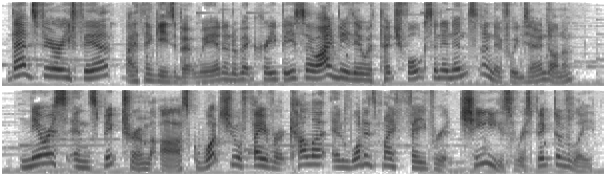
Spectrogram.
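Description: Young male video creator, New Zealand accent, friendly and chatty, animated delivery, light music bed. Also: high voice, normal speed. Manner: friendly, chatty, stumbles over names. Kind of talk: scripted voice-over answering viewer questions. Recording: faint background music under voice-over.

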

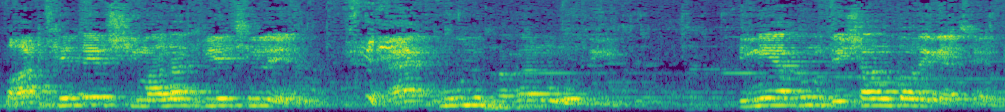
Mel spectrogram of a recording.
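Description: A man's voice: high-pitched, a little slow. Guy reciting a poem, really echoey and a bit off mic. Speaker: recitation performer. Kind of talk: dramatic poetry recitation. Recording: very echoey, distant, music behind. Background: music.

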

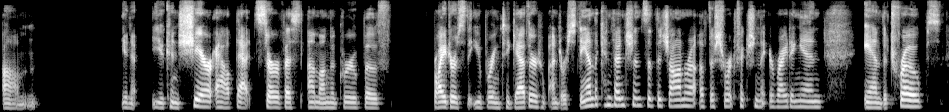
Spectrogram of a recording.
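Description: A middle-aged woman giving measured, explanatory answers as a guest author in a conversational interview over a video call. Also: low voice, a little mellow. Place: small furnished room at home, indoors.

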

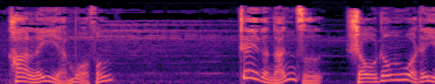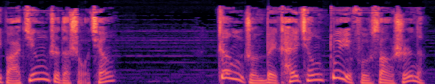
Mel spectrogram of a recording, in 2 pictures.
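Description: A man's voice: a little high, a little mellow, husky. A man reading a novel aloud as a dramatic scripted narration. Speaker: audiobook narrator.

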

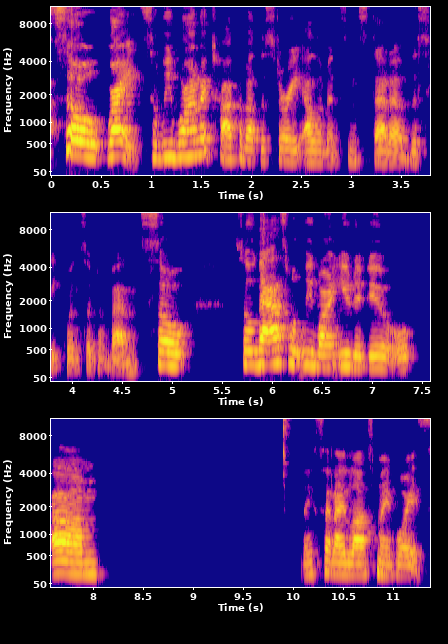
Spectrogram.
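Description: A woman's voice: mid-range voice, creaky. Woman, middle-aged, writing teacher, chatty, lots of fillers, webcam call. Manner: chatty, many fillers and restarts. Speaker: writing instructor. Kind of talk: online workshop teaching. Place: room at home. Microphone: webcam video call.

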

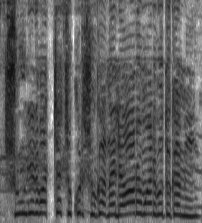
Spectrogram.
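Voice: very high-pitched, steady tone, very fast, a crowd in the background. A performer voicing a bossy, short-tempered village wife in a comic cartoon, scolding curtly. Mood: furious, threatening. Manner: scolding, curt, threatening. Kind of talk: exaggerated comic cartoon dialogue. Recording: clearly noisy track with clicks.

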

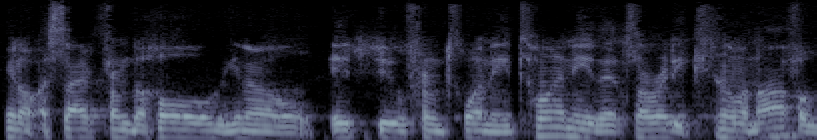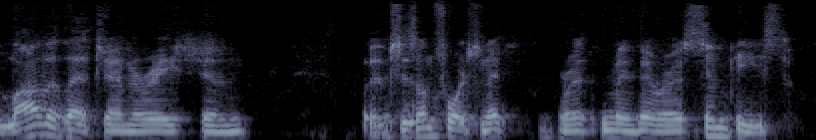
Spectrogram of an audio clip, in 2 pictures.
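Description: A man's voice: on the low side, fairly even intonation, fairly quick, darkish tone, rough recording. A man in his thirties from Houston, hosting a casual call discussion, speaking earnestly and restarting often. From Houston, United States. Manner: earnest, hesitant, many restarts. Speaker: podcast host.

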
